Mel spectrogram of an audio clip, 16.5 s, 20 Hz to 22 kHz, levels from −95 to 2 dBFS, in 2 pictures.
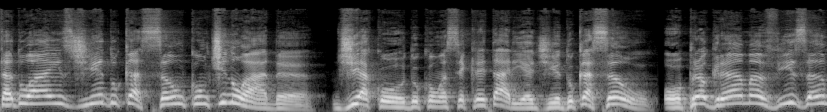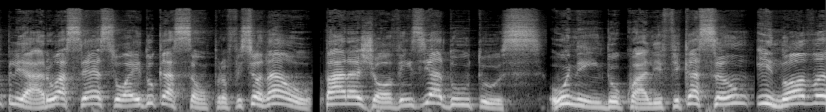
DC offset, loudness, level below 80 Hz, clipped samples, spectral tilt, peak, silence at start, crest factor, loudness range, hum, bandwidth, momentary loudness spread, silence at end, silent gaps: under 0.1%; -17 LUFS; -56 dBFS; under 0.1%; -4.5 dB/octave; -4 dBFS; 0 s; 14 dB; 1 LU; none; 17 kHz; 7 LU; 0 s; 11.39-11.47 s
